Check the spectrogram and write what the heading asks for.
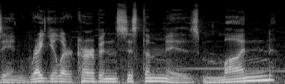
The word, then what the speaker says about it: Mun: regular carbon system is mun if you were to spell that like this you would actually call that mune but since it isn't spelled like that we can call it mun hope that clears it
